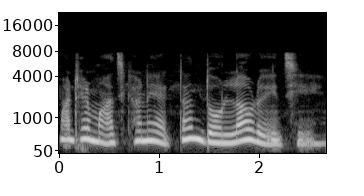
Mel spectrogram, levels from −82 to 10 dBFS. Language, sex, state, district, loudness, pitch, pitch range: Bengali, female, West Bengal, Cooch Behar, -14 LUFS, 245 Hz, 210-280 Hz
